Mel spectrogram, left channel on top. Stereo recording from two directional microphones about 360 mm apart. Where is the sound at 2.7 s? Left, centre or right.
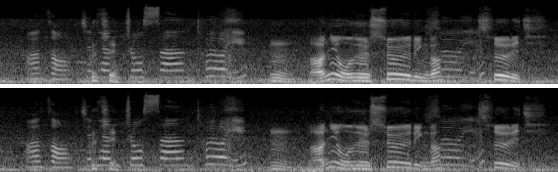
Centre.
